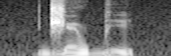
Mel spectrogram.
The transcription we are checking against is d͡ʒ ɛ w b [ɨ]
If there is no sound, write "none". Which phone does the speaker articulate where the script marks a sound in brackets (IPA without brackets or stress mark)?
i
